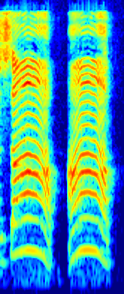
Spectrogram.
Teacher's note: नाक से साउंड आएगी और गले से आएगी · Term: अनुनासिक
